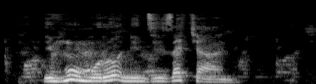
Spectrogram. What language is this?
Kinyarwanda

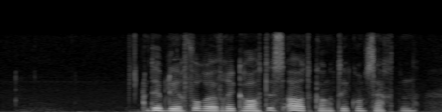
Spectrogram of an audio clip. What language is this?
Norwegian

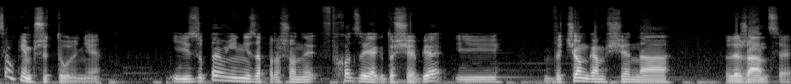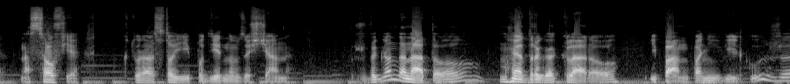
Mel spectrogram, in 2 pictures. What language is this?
Polish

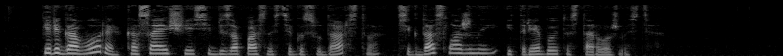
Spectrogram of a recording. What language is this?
Russian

